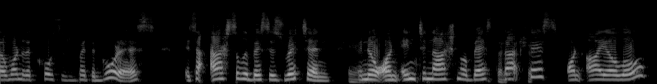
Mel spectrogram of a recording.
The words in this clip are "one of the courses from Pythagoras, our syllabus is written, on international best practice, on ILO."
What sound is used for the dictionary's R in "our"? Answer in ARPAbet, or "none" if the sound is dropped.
R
